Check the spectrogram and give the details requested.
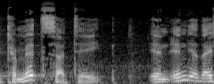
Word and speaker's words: sati: You know the word sati in Sanskrit it's spelled s a ti long i.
